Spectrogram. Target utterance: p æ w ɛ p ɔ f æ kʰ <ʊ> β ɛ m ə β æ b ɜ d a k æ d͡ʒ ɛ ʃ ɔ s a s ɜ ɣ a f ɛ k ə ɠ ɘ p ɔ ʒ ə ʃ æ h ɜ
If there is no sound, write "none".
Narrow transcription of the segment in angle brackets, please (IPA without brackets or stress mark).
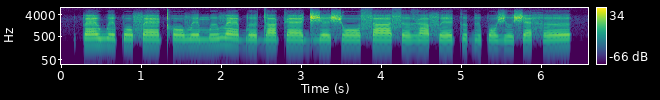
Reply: ɔ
